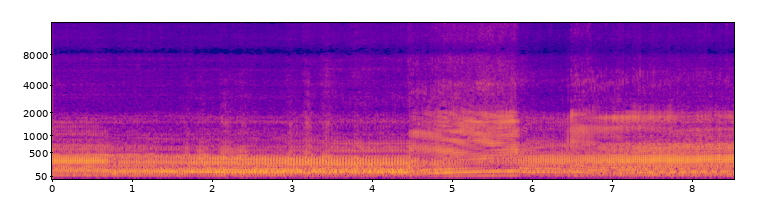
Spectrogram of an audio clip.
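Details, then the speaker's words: TaoTao DB17 125cc Amazon pit bike, carburetor idle adjusted up after it idled too low and wanted to cut off: single cylinder revs cleanly several times and settles back, crisp and even, no misfires; runs well. "but the bikes actually run awesome. I did have to adjust the carburetor a little bit."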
